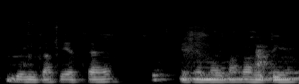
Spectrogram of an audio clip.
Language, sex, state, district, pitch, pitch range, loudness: Hindi, male, Jharkhand, Jamtara, 115 Hz, 110-120 Hz, -32 LUFS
